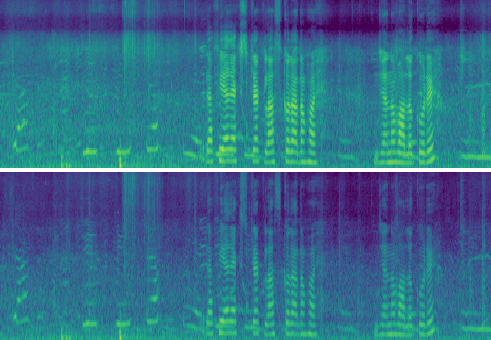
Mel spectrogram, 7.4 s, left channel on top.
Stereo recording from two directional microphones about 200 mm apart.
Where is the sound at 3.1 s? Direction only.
5° right (ahead or behind).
